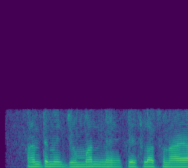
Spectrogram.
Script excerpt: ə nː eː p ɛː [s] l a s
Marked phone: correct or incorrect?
correct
